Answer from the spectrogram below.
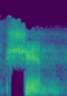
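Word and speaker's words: shin (שׁ): If there's a dot over the left branch, it is pronounced sin. If it is over the right branch, it is pronounced shin.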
